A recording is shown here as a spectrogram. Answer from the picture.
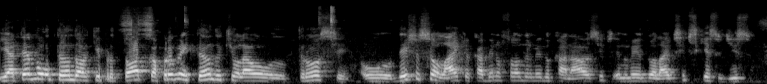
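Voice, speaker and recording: Ordinary pitch variation and a very fast pace in a man's high voice. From Brazil. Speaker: podcast host. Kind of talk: casual chat.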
